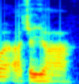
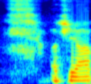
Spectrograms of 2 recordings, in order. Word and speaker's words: อัชญา: ปรว ยุค หลัง นะ อ่าน ว่า อาชญา อัชญา เป็น เป็น คำ ใน ใน ภาษา สันสกฤต นะ ฮะ นะ ฮะ ซึ่ง ซึ ถ้า เป็น คำ ใน ภาษา บาลี นะ อ่าน ว่า อานา ฮะ อานา คือ ดิน แดน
